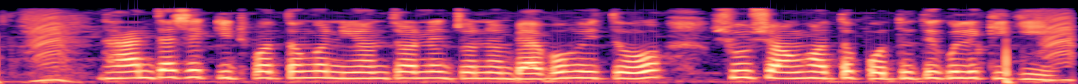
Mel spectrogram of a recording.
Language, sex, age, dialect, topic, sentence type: Bengali, female, 25-30, Northern/Varendri, agriculture, question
